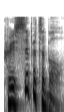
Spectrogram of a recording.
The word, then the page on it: precipitable: British English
